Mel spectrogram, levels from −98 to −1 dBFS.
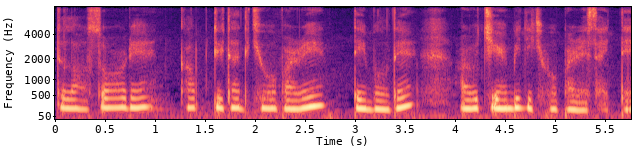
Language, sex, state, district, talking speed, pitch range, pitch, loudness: Nagamese, female, Nagaland, Kohima, 175 wpm, 185-210 Hz, 200 Hz, -14 LUFS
